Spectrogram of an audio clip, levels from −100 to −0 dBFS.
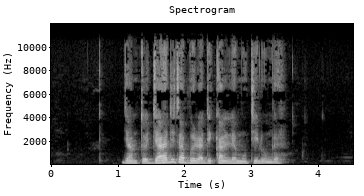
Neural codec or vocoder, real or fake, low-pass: none; real; 10.8 kHz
